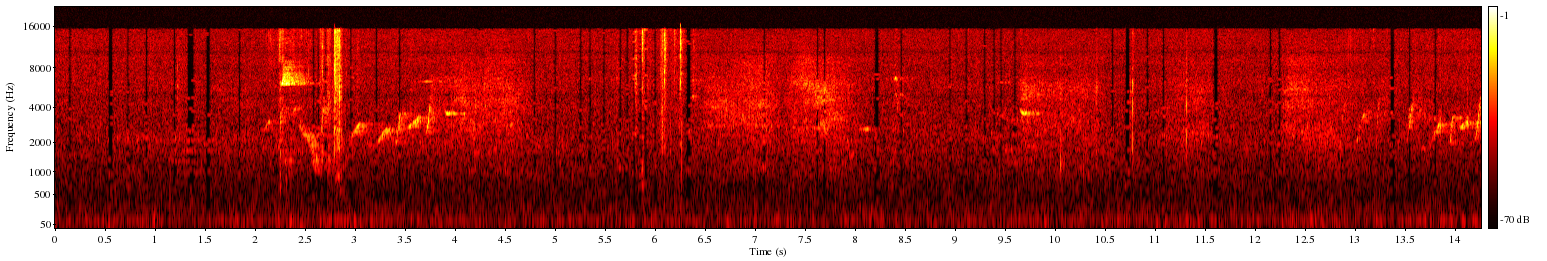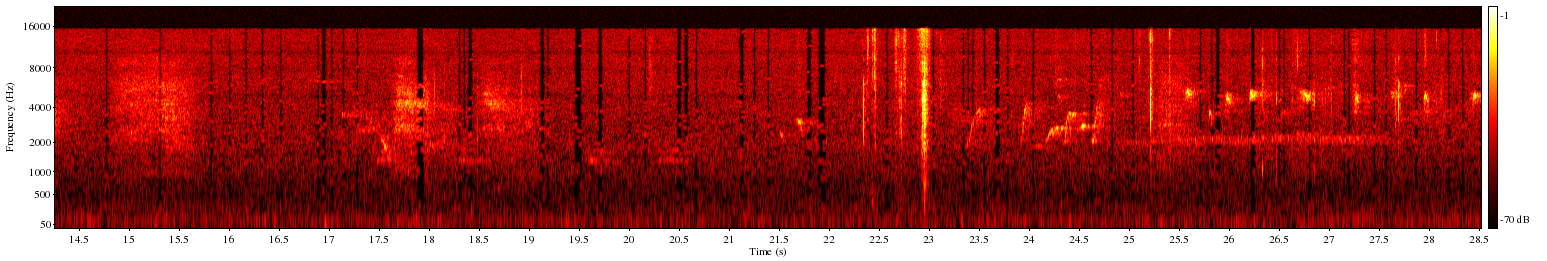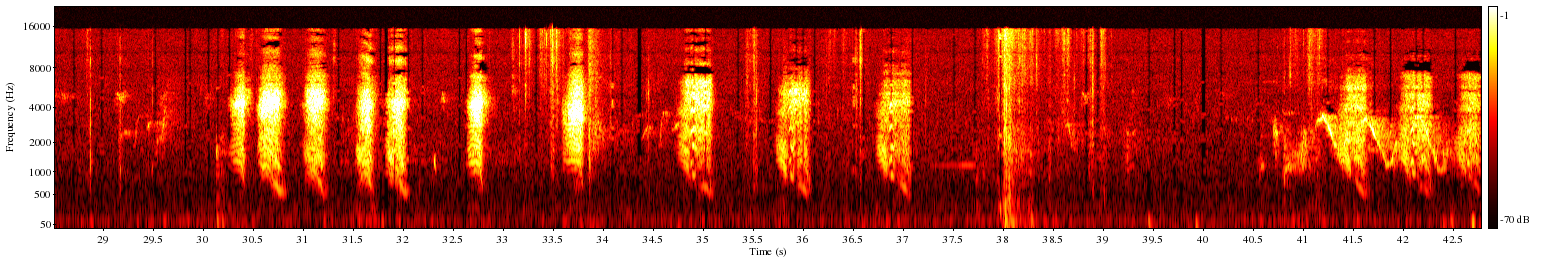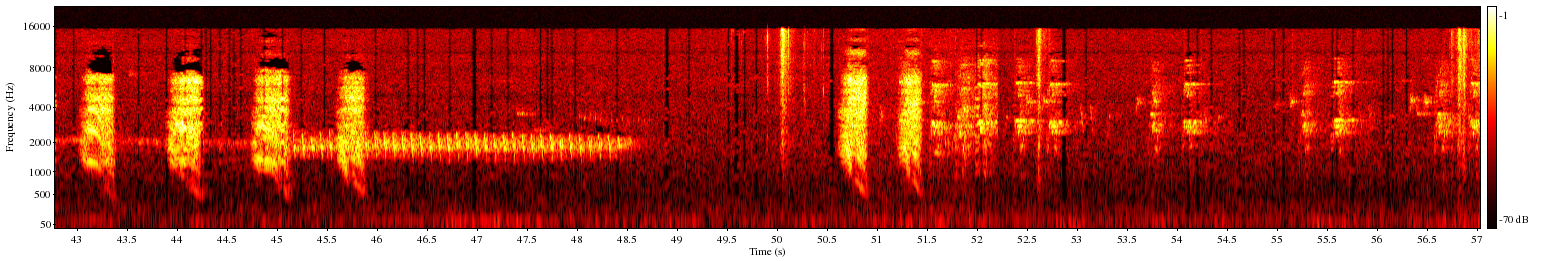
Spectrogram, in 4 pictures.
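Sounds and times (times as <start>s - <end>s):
faint bird calls: 17.5s - 20.6s, 29.5s - 33.0s, 33.6s - 38.3s, 40.5s - 48.7s, 50.5s - 53.0s.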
